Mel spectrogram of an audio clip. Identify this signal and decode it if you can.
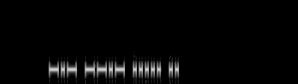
Morse code, heard as a keyed tone, about 40 wpm, 700 Hz. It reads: KQ5I
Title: USA Call Signs - 4 Characters - 40wpm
